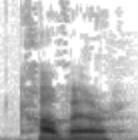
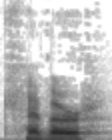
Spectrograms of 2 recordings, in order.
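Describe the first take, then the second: First: The first vowel is a lengthened 'a' sound. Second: The first vowel is a short 'e' sound. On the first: The word ends a verse or half-verse. "at the end goes into a pausal form" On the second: The word stands in its ordinary position. "So if we have kever"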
